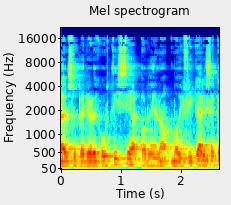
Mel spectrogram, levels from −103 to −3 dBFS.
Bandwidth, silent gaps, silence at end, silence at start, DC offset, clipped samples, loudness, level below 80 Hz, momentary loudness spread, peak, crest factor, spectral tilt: 17 kHz; none; 0 s; 0 s; under 0.1%; under 0.1%; -20 LUFS; -64 dBFS; 5 LU; -4 dBFS; 16 dB; -6 dB/octave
